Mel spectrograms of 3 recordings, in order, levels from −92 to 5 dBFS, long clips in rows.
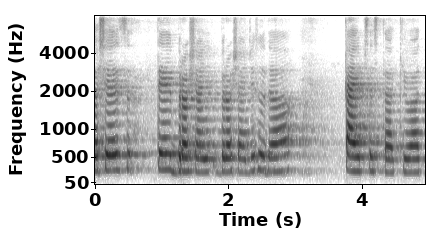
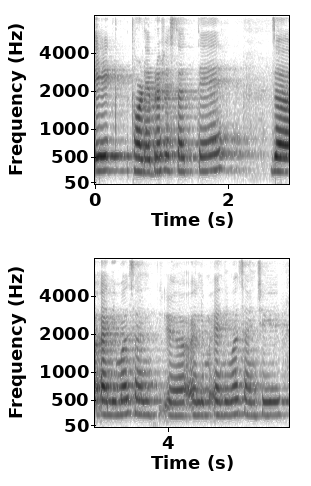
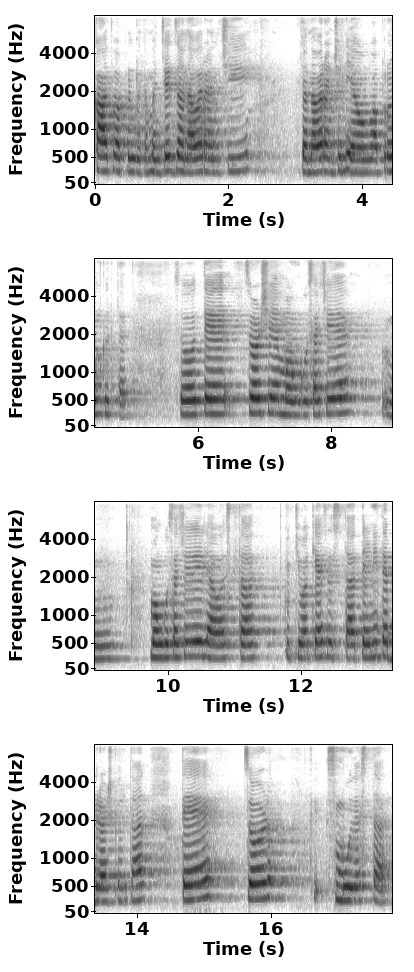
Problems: none marked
